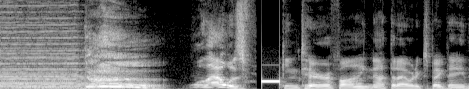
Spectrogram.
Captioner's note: gasp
